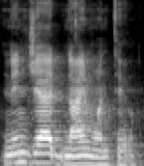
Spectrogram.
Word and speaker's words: Ninjad912: Ninja D912? I don't know. Yes, that's the right way to pronounce it.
